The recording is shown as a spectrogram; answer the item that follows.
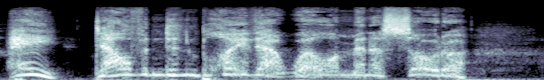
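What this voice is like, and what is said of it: Whispering. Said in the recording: “that's why I'm whispering”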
